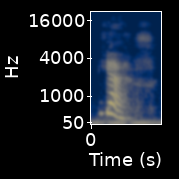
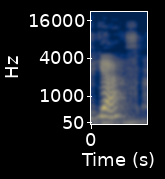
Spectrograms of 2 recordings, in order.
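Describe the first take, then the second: First: Higher-pitched, smiling demonstration; smiling yes. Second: Said in the usual way. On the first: Shown as a demonstration. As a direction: say yes through a smile. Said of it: "I was kind of smiling". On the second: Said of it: "So when I said".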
